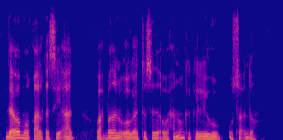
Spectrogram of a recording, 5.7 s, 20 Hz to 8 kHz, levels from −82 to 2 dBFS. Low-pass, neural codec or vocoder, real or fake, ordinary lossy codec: 7.2 kHz; none; real; Opus, 16 kbps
